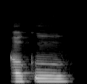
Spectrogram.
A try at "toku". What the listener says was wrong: Toku. Because it has a macron, you hold it.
